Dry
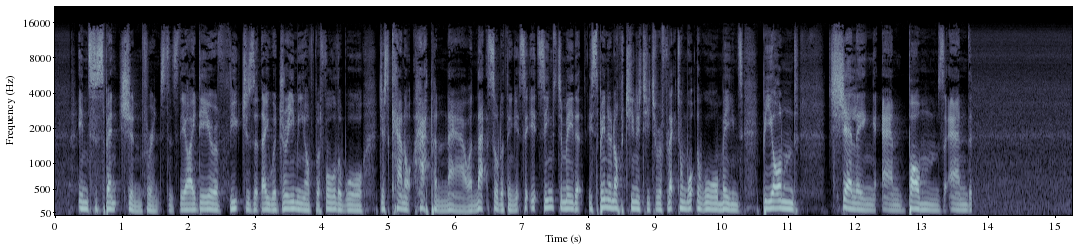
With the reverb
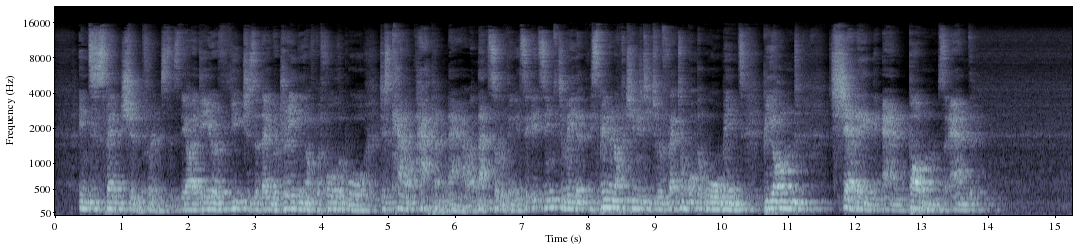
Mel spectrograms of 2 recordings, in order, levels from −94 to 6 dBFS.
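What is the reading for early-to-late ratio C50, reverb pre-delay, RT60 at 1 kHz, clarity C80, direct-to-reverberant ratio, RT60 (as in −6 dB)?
0.5 dB, 3 ms, 0.90 s, 4.0 dB, −9.0 dB, 0.95 s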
